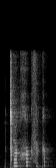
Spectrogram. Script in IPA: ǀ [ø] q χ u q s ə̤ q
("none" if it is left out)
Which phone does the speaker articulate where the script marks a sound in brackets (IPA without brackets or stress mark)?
ø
